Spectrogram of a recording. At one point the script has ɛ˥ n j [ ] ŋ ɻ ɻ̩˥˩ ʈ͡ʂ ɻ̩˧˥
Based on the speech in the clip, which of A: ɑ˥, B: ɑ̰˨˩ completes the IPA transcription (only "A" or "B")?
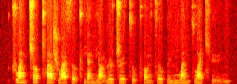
B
